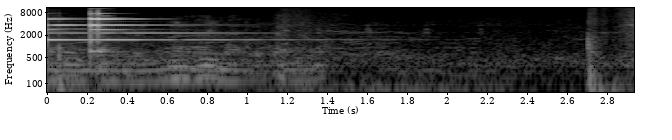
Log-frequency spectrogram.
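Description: Glasses clink with a bright ringing tone.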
